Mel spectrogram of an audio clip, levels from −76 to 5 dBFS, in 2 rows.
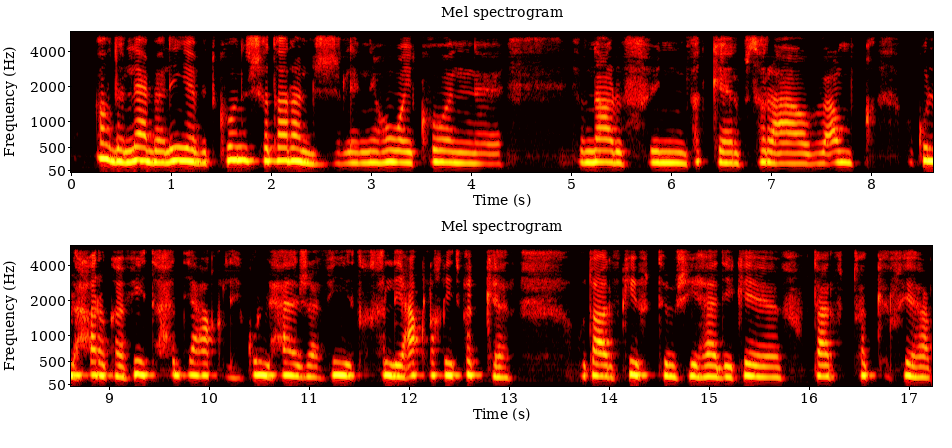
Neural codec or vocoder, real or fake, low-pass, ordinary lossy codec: none; real; 5.4 kHz; none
